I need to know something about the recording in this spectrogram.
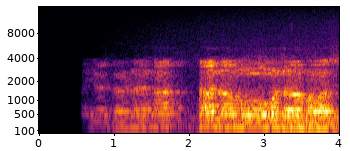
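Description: A voice chanting a Hindu mantra in long held notes. It fades in about half a second in and grows louder about halfway through.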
